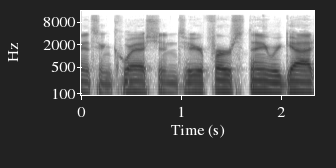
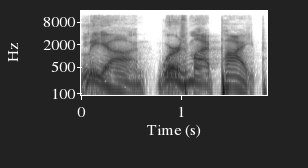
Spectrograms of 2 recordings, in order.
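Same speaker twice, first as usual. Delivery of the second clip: mock yelling, higher pitch; 4 semitones higher than usual. Retelling another speaker yelling at Leon about a stolen pipe: imitating someone yelling. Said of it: "and he's yelling at Leon".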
